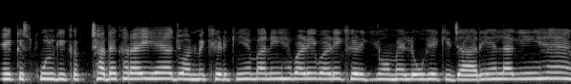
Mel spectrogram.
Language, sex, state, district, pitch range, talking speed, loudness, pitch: Bundeli, female, Uttar Pradesh, Hamirpur, 240-260 Hz, 200 wpm, -14 LUFS, 250 Hz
